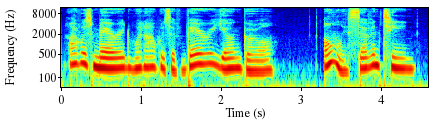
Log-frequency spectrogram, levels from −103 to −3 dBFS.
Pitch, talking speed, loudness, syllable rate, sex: 205 Hz, 145 wpm, -16 LUFS, 4.6 syllables/s, female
